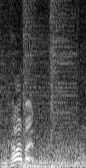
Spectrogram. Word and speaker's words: Cummins: He is the general manager of Cummins. And did I pronounce that right? That's correct. Cummins, no G. No G in Cummins.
